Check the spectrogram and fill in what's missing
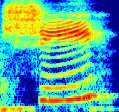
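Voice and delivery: high, loud incredulous question; astonished cry. A narrator's reading. Rabbit learns the frog is a she, crying out. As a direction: cry out in disbelief. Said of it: "cried Rabbit".

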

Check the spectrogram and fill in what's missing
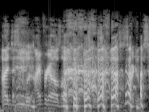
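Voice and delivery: giggling, pitched far up; embarrassed laughter mid-sentence; laughing. Real, not acted. Laughs off his mini breakdown.

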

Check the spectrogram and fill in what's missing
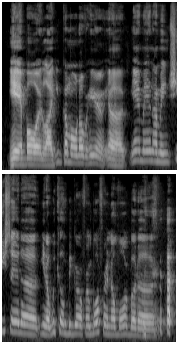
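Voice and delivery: put-on high-pitched trashy Southern accent. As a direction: play a trashy Southern good old boy. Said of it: "pretty much universally trashy".

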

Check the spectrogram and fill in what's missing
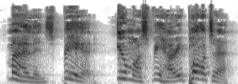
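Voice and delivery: loud, amazed British film father; Amos Diggory. Acted. Wizard father meeting Harry, loud amazed impersonation. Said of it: "And then he goes".

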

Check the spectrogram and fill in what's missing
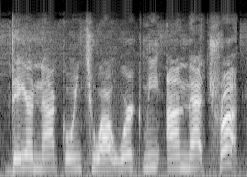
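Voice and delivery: ordinary talk, nothing marked

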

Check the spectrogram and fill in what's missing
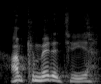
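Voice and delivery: low, soft, weary exasperated voice; a tired wife's flat sigh of a line. Retold or imitated. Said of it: "Usually she's exasperated with me".

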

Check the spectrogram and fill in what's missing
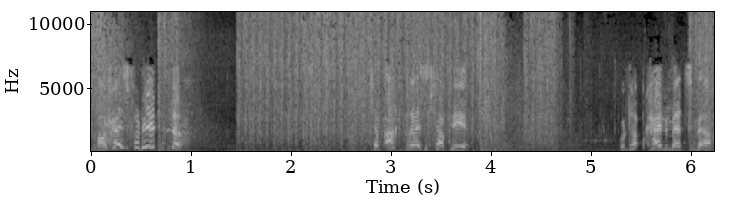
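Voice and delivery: alarmed shout. Real, not acted. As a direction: panic as you get hit. Attacked from behind.

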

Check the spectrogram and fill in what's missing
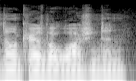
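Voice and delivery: usual speaking voice

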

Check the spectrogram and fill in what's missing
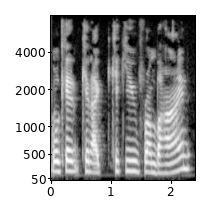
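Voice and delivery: high-pitched, put-on voice for her request; imitating tentative woman. Woman negotiates with the man paying her, imitated tentatively high. Voicing woman asking for easier terms.

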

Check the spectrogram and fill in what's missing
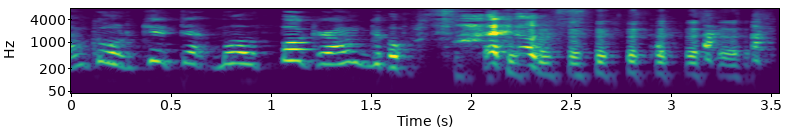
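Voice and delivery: high, loud mock-angry quote; imitated huff, high-pitched and loud; pissed-off outburst. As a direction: act out his pissed-off rant, half laughing by the end. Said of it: "he got pissed off".

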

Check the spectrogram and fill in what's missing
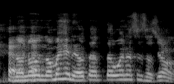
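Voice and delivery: deadpan fake dislike; mock denial. Sarcastic denial of liking trailer.

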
